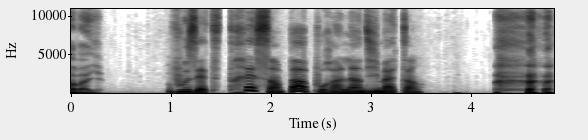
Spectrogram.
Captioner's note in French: rire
